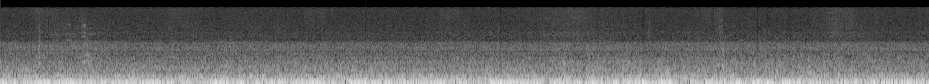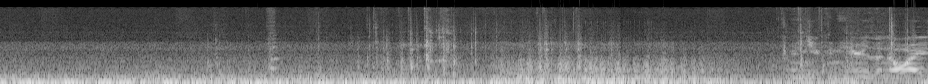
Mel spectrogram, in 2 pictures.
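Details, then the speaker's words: Car braking hard on a snowy road: steady tyre and road rumble, then a rapid buzzing pulse and shudder near the end as the anti-lock brakes cycle: normal ABS activation. "and the shutter and that is the ABS brakes engaging"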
